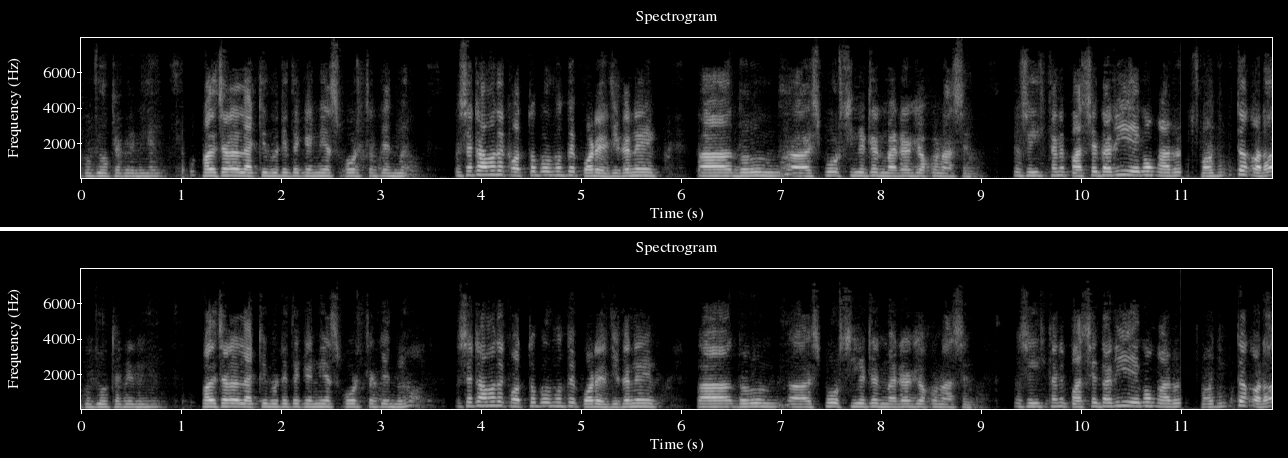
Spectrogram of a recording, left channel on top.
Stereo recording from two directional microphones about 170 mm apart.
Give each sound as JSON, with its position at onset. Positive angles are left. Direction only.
{"t": 0.1, "sound": "speech", "side_deg": 15}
